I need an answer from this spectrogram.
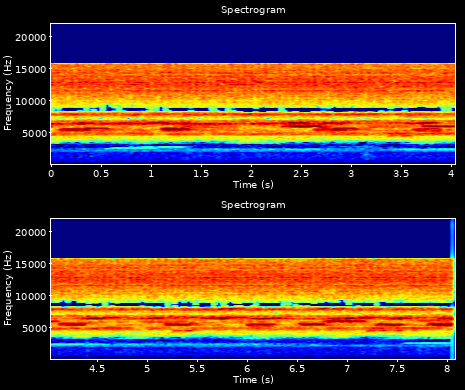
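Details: Midnight rainforest insects on Costa Rica's Osa Peninsula near Corcovado National Park, a steady high-pitched wall of ringing trills and buzzes with faint rhythmic pulsing throughout.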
